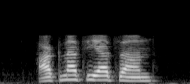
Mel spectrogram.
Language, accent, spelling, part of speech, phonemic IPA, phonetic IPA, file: Armenian, Eastern Armenian, ակնածիածան, noun, /ɑknɑt͡sijɑˈt͡sɑn/, [ɑknɑt͡sijɑt͡sɑ́n], Hy-ակնածիածան.ogg
- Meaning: iris (of the eye)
